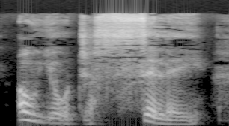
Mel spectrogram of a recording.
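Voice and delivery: in disgust. Reading a boy's reply in an argument about freckles, in disgust. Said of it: "said Dick in disgust".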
